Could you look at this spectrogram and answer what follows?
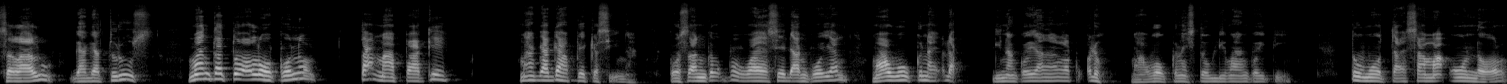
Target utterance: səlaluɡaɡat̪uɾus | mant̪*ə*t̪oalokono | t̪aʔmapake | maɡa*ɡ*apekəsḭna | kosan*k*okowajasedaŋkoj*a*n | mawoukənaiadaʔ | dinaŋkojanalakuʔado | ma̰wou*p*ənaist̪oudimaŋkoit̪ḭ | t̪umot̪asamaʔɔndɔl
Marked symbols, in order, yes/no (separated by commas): no, yes, yes, yes, no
